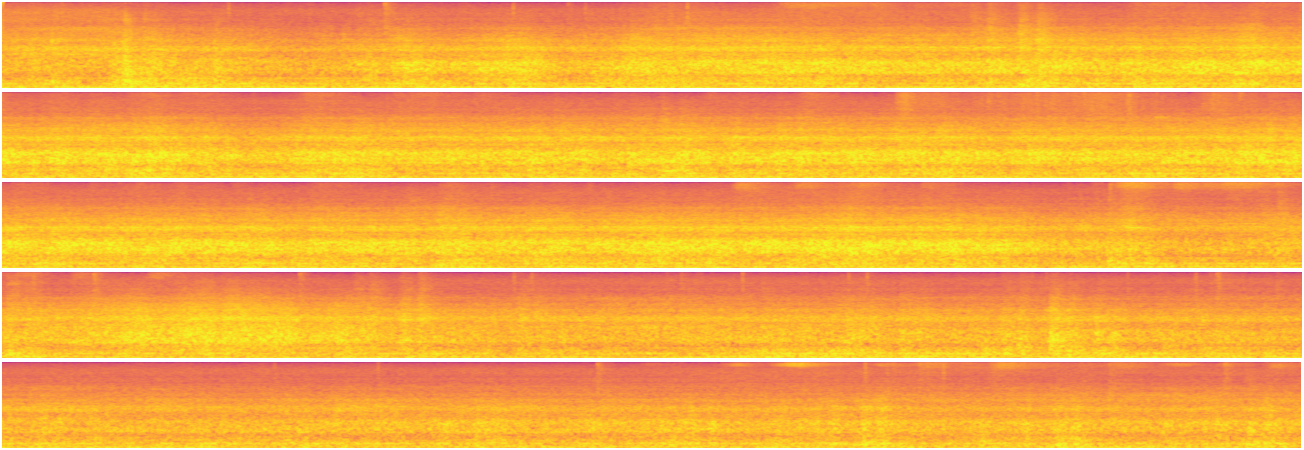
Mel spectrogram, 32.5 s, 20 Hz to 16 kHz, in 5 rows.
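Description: JR East E531 series electric train heard from inside a motor car (MoHa E531), running steadily at about 90 km/h: a continuous rumble of wheels on rail with motor and running noise.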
